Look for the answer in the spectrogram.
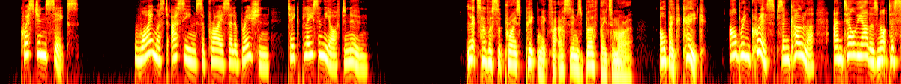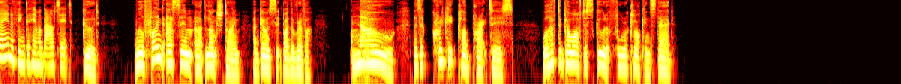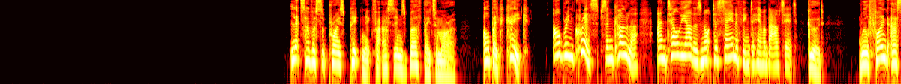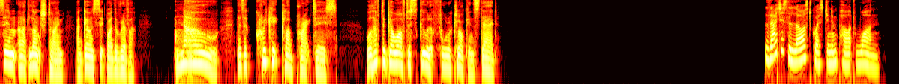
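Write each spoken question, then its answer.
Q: Why must Asim's surprise celebration take place in the afternoon?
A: There is a cricket club practice at lunchtime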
